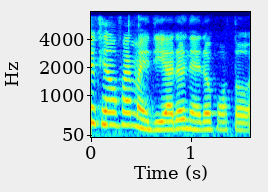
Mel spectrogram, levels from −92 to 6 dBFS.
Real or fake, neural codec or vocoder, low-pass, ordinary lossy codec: real; none; 7.2 kHz; AAC, 48 kbps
